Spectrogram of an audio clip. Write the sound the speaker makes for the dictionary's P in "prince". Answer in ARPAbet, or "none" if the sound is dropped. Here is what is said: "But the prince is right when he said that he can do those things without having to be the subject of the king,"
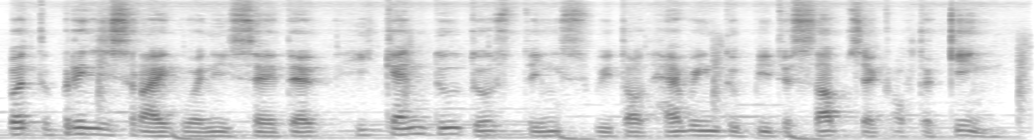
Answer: P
